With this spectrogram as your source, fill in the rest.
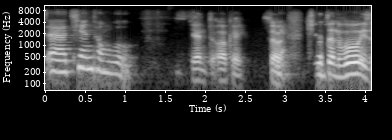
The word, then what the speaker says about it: Qiantong Wu: Qiantong Wu, do I pronounce it correctly? It's Qiantong Wu.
